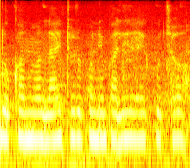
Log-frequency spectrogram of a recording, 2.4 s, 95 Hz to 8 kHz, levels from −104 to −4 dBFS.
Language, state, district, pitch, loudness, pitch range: Nepali, West Bengal, Darjeeling, 205 Hz, -13 LUFS, 200-205 Hz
